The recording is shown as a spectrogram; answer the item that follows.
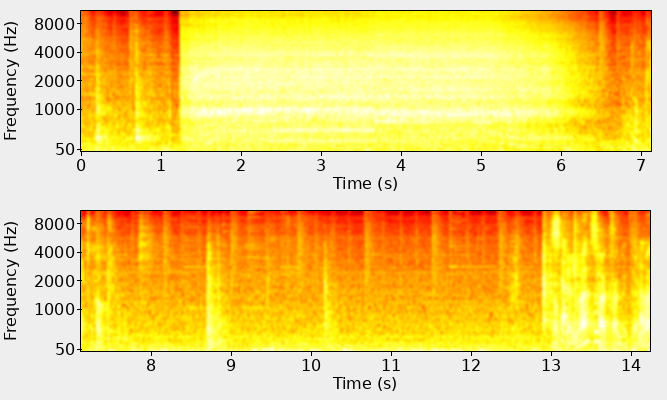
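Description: Electric mixer grinder grinding a masala paste in a small steel jar. It starts abruptly about a second in, runs steadily for about four seconds, then winds down.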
